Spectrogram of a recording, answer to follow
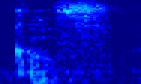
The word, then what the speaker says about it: cough: It's spelled in a funny way. I think it's a little difficult. Yes, because it sounds with the F instead of G H.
